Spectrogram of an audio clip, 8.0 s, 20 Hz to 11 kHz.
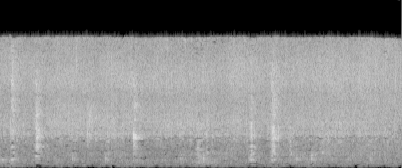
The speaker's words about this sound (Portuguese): Sempre mexendo 2 colheres de baixo para cima para não machucar os vegetais.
